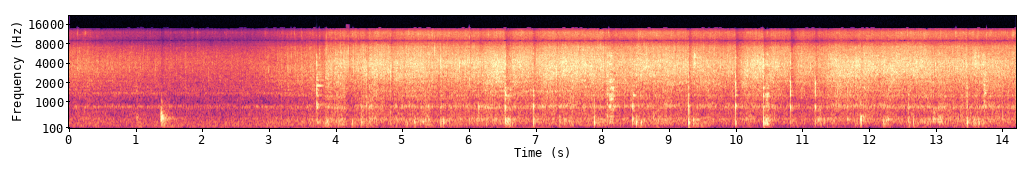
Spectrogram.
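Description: Chopped vegetables sizzling as they fry in an aluminium pot, while a spoon stirs and scrapes them against the pot with scattered small clicks. The sizzle grows louder about four seconds in, once the stirring gets going.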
